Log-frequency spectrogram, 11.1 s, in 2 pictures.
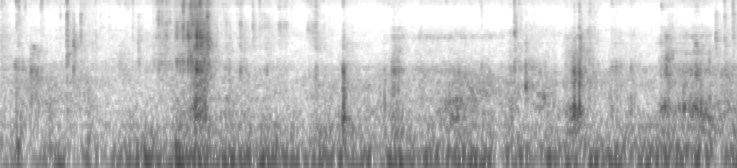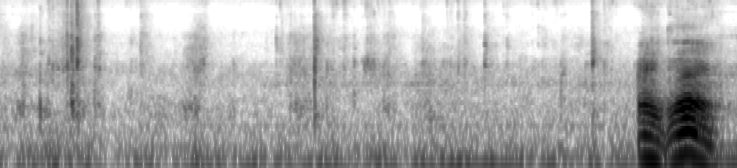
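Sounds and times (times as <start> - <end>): light food crunches: 0.0 - 10.3
wet chewing mouth sounds: 2.4 - 10.2.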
